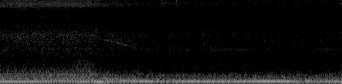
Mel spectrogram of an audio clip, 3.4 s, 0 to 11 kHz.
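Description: A truck engine hums low and steady while pulling a 22-foot trailer at a building site, a continuous close rumble with a slight rise in revs partway through and no talking.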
